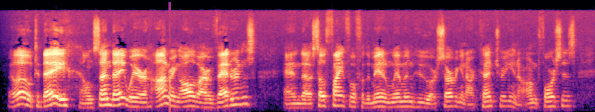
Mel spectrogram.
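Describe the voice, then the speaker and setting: Over noticeable background noise, a man with a fairly high pitch speaks at a fairly quick pace with lively intonation. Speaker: pastor. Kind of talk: interviewer.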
